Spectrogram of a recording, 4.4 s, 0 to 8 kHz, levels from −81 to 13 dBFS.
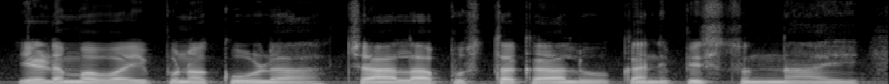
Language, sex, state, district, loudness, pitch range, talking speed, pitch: Telugu, male, Telangana, Hyderabad, -18 LUFS, 110-125 Hz, 80 wpm, 115 Hz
